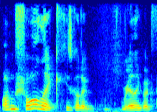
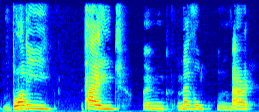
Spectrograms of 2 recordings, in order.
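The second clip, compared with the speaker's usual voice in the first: mock British accent; 11 semitones higher, 4 dB louder than usual. Continuing the British caricature.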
